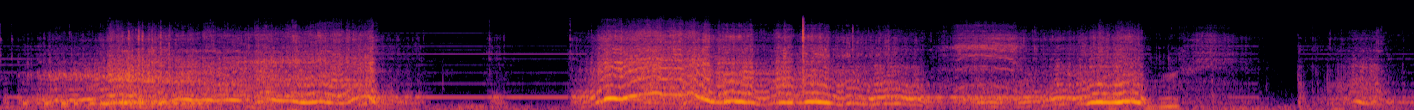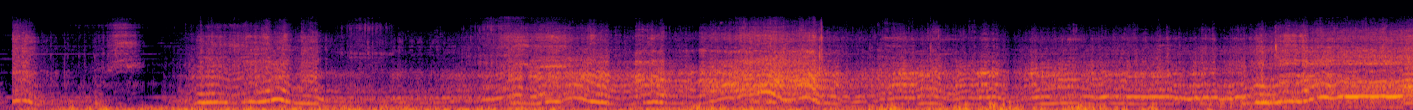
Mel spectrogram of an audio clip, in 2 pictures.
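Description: Electric motor and gears of an RC scale Jeep Cherokee XJ crawler whining, the pitch wavering up and down as the throttle changes. The sound is broken by a few sudden cuts.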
